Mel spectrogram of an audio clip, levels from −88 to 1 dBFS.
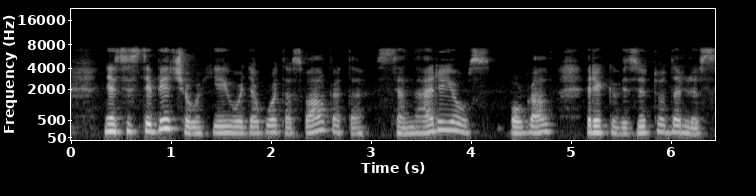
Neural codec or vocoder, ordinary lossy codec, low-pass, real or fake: none; Opus, 64 kbps; 7.2 kHz; real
